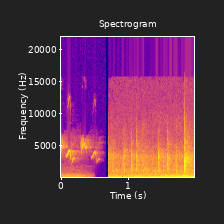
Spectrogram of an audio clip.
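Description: A bird's rapid, repeated chirps over background music break off abruptly about half a second in. After a brief silence, computer keyboard typing clicks over low, sustained music.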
